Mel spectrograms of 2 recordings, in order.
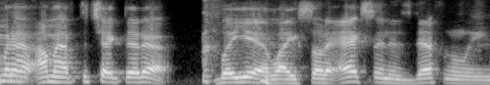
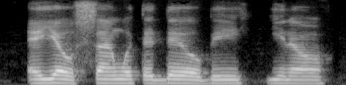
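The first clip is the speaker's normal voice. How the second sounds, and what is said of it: Put-on 90s New York hip-hop accent. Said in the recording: “Like that 95 Fredro Star with the yellow bubble jacket type accent.”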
